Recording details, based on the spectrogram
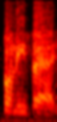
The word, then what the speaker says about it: Iver: Well, it is Bon Iver. He's a French Canadian, and Bon Iver means good winter.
